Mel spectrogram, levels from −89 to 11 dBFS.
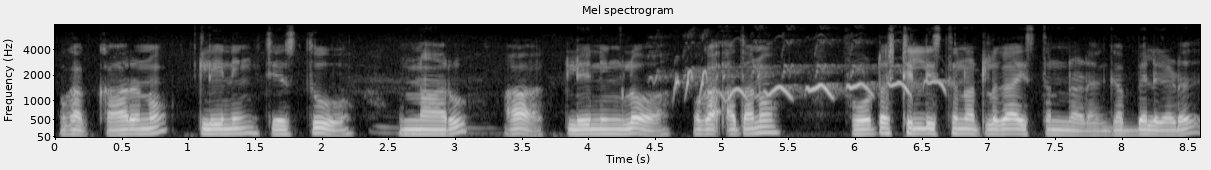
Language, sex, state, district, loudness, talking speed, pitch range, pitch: Telugu, male, Andhra Pradesh, Sri Satya Sai, -15 LUFS, 110 wpm, 115-135 Hz, 125 Hz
